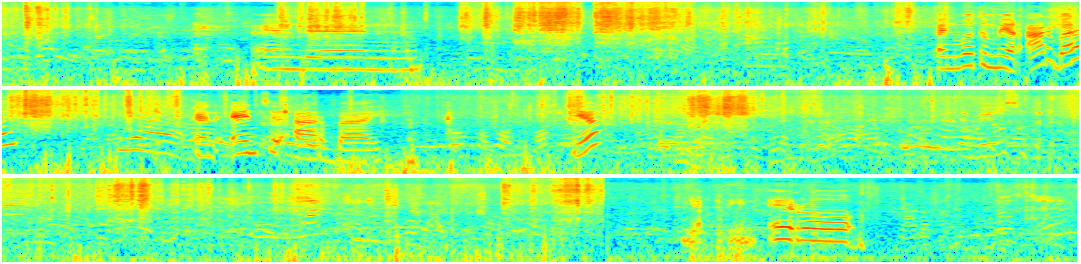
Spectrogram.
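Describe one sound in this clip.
Voices of a crowd murmur in the background outdoors.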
